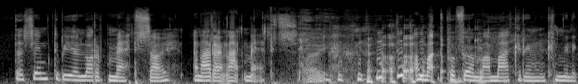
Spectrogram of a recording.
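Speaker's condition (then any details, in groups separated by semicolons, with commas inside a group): Deafness, born deaf; probably congenital deafness, diagnosed at age 3.5, twin brother and older sister also deaf; uses spoken English and Auslan (Australian sign language), signing since age 16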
